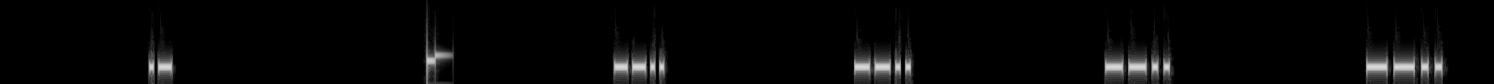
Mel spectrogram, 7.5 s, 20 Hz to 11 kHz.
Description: Morse code, heard as a keyed tone, about 47 wpm, 700 Hz. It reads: A Z Z Z Z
